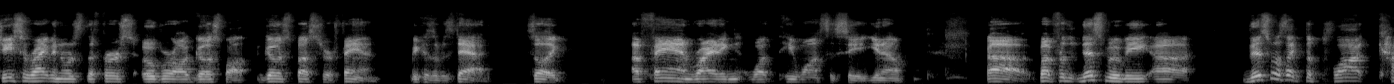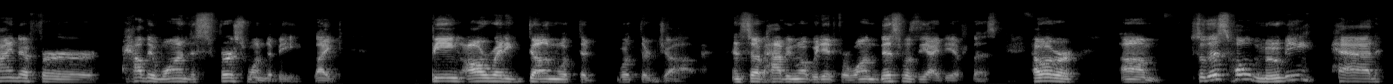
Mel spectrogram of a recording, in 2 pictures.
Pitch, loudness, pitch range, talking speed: 135 Hz, -25 LUFS, 125-150 Hz, 165 wpm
